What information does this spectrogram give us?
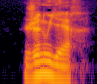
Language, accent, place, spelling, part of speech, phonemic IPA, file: French, France, Lyon, genouillère, noun, /ʒə.nu.jɛʁ/, LL-Q150 (fra)-genouillère.wav
- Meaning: knee pad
